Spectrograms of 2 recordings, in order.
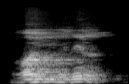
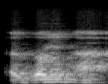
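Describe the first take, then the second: First: The word starts directly on the consonant. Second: An extra vowel sound is added before the word. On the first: The speaker calls it right. "Langsung ghair" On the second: The speaker calls it wrong. "nggak boleh itu"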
